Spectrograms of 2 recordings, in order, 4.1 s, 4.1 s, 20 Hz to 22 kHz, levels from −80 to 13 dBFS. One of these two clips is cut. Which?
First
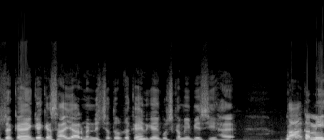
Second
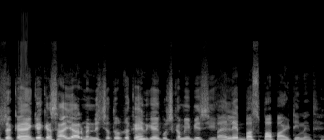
second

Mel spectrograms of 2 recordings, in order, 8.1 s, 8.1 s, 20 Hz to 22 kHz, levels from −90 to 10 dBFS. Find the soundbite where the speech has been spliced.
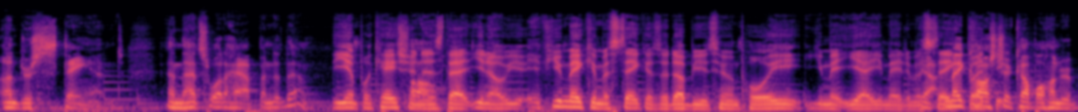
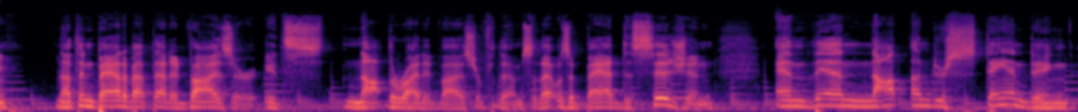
first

